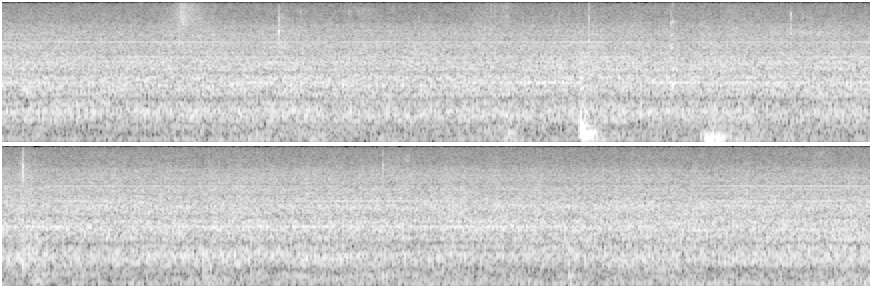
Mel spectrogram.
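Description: Near silence with faint steady hiss, broken about three seconds in by two soft clicks about half a second apart as small Lego pieces are pressed together.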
